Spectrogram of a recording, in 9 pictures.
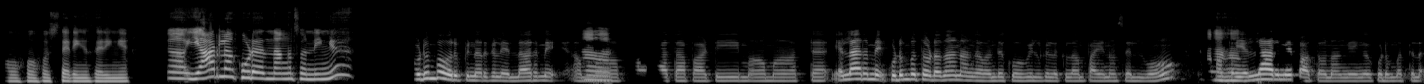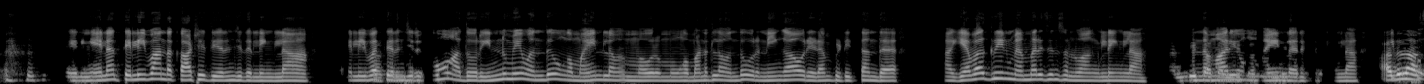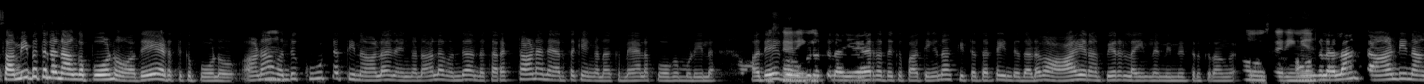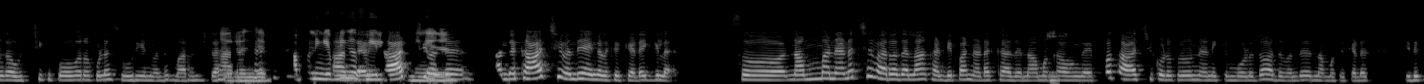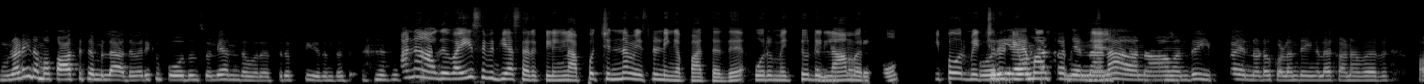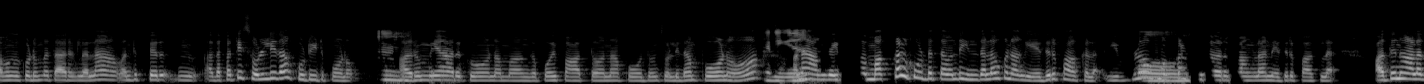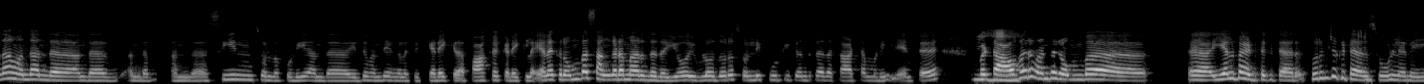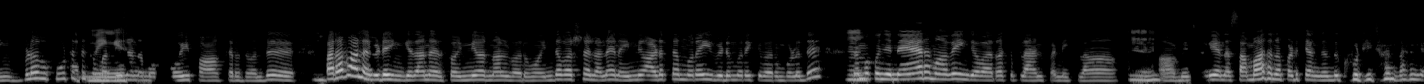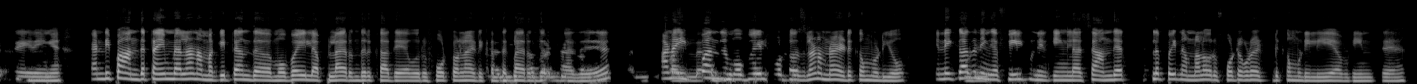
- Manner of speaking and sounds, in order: chuckle; other background noise; in English: "மைண்டில"; in English: "எவர்கிரீன் மெமரீஸ்ன்னு"; in English: "மைண்டில"; tapping; in English: "கரெக்ட்டான"; "எங்களால" said as "எங்கனக்கு"; in English: "லைன்ல"; unintelligible speech; chuckle; in English: "ஃபீல்"; in English: "சோ"; other noise; chuckle; in English: "மெச்சூரிட்டி"; in English: "மெச்சூரிட்டியோடு"; in English: "சீன்"; in English: "பட்"; in English: "பிளான்"; laughing while speaking: "அப்டின்னு சொல்லி என்ன சமாதானப்படுத்தி அங்கேருந்து கூட்டிட்டு வந்தாங்க"; in English: "டைம்லலாம்"; laughing while speaking: "இல்ல"; in English: "ஃபீல்"
- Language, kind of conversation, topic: Tamil, podcast, நீங்கள் வெளியில் பார்த்த சூரிய அஸ்தமனங்களில் உங்களுக்குச் மிக மனதைத் தொட்ட இனிமையான அனுபவம் எது?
